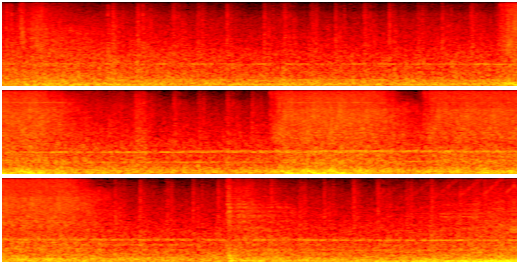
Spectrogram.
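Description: Metallic footsteps clank quickly on rock.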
